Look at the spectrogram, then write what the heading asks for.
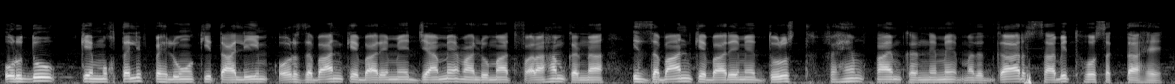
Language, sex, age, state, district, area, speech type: Urdu, male, 18-30, Uttar Pradesh, Saharanpur, urban, spontaneous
